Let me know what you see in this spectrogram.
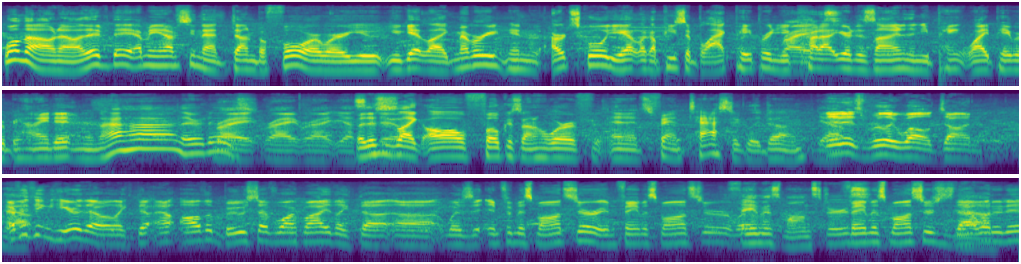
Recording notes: live at Mad Monster Party 2015 in Phoenix, AZ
